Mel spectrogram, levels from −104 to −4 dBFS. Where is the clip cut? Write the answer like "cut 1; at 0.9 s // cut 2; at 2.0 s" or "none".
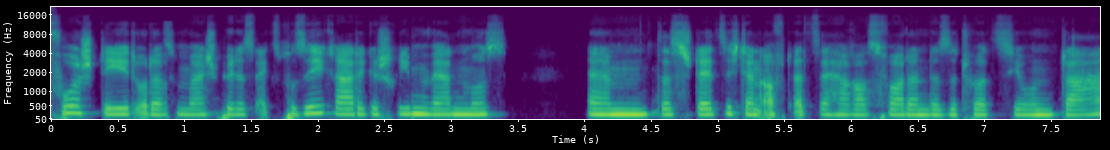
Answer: none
